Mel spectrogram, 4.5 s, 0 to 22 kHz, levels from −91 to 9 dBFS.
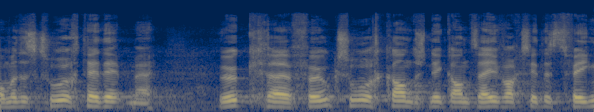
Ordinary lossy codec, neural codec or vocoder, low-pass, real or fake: none; vocoder, 44.1 kHz, 128 mel bands, Pupu-Vocoder; 14.4 kHz; fake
